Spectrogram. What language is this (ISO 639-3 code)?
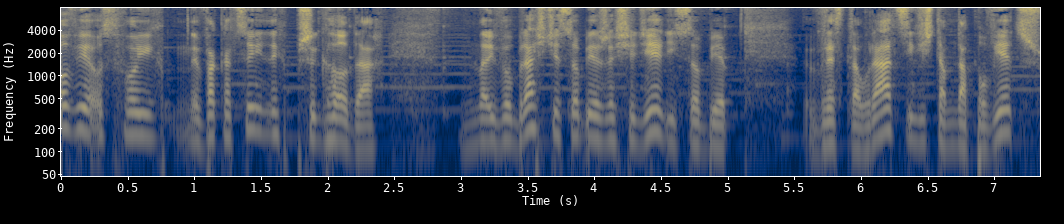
pol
